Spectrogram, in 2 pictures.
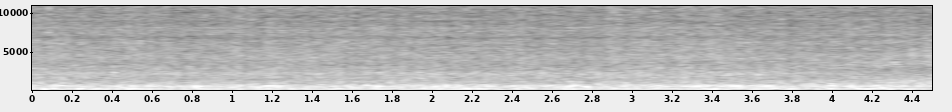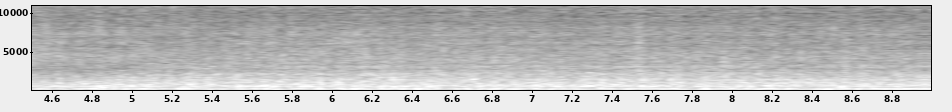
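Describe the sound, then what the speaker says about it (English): Water in Kenya rushing like a waterfall, a dense, steady broadband roar filling the whole stretch, close and loud with no pauses. "Just listen to the sound of the water."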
